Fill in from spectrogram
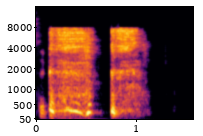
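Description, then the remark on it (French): A person coughs twice in quick succession, two harsh, raspy bursts, followed by silence. “du coup, je tousse aussi.”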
